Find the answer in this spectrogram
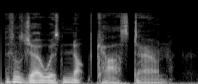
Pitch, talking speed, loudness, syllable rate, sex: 85 Hz, 180 wpm, -19 LUFS, 4.1 syllables/s, male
